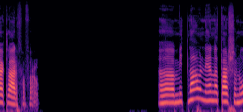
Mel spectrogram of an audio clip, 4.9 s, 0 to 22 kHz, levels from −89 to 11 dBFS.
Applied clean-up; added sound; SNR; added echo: neural mask model Resemble Enhance denoiser.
